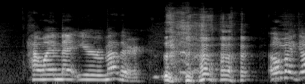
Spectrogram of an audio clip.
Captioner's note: laughs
